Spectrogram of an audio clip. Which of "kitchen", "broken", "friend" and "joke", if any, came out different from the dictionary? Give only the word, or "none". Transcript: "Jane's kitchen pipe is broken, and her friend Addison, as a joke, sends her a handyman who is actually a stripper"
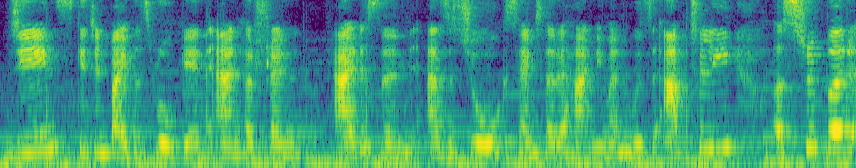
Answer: joke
